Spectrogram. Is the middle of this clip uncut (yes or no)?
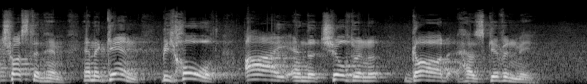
yes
